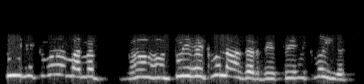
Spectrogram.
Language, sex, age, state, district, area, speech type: Kashmiri, female, 30-45, Jammu and Kashmir, Srinagar, urban, conversation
